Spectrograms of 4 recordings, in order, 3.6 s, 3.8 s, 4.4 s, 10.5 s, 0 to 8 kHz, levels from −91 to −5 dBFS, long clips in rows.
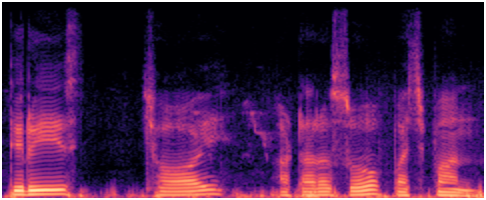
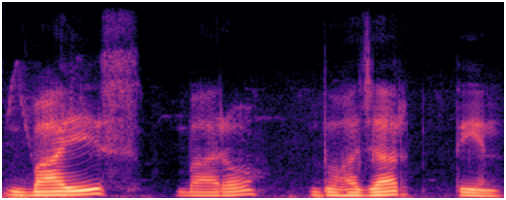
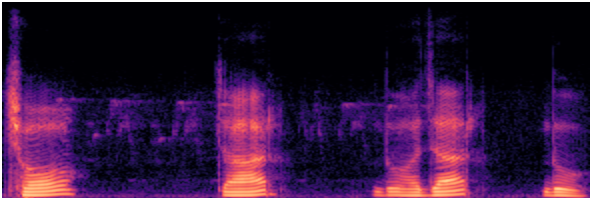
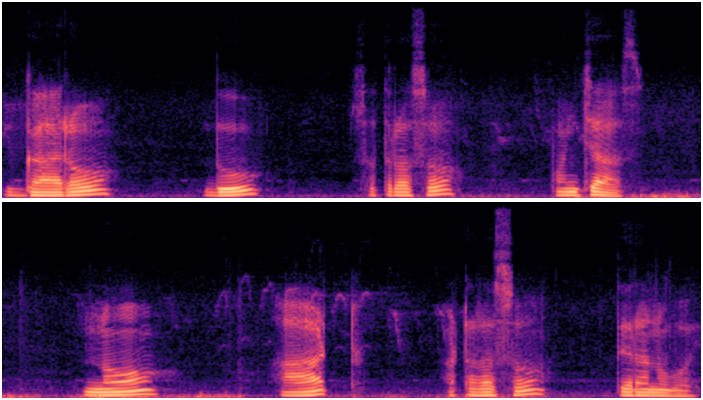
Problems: none marked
